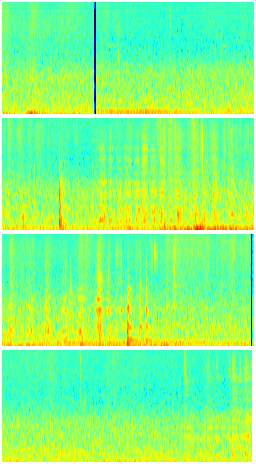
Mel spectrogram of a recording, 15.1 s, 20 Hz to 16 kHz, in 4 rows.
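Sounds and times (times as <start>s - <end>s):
wooden peel scraping on brick: 3.9s - 11.2s
wood knocking on brick: 7.6s - 10.2s.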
